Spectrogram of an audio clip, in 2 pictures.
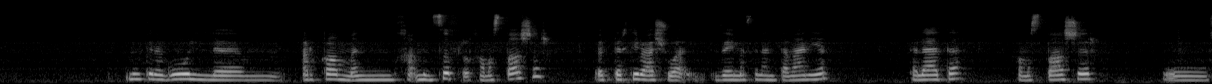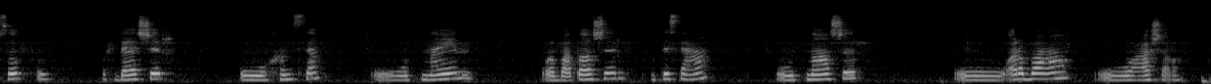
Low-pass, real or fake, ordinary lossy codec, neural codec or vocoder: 10.8 kHz; real; none; none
